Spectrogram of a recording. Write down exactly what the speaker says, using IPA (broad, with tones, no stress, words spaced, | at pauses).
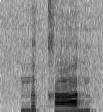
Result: nə˦˥k̚xa˧˥n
